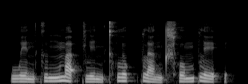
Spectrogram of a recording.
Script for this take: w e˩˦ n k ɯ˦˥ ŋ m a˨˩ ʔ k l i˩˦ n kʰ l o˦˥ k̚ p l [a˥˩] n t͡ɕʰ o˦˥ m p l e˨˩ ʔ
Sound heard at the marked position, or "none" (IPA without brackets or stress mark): a˩˦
